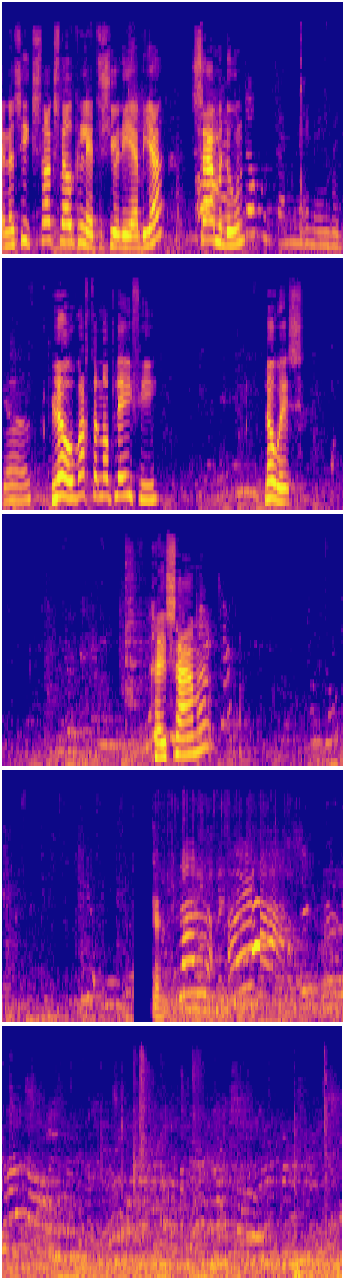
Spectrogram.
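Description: Young children shout and squeal with excitement.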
